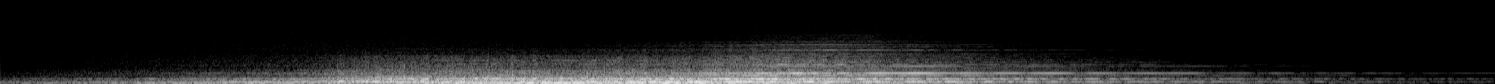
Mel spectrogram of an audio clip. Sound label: Dungeon; SFX; Ambient - General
